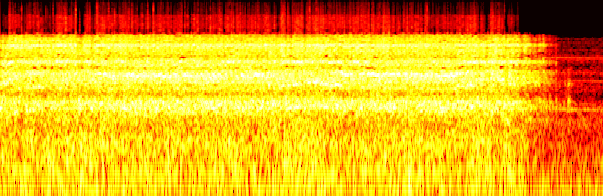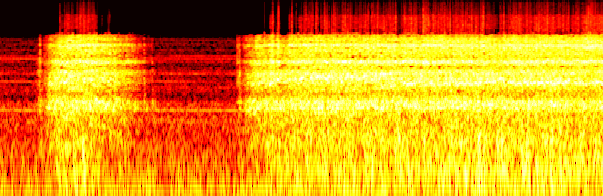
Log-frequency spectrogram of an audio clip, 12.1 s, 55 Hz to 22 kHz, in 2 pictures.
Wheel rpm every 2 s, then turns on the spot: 160, 210, 140, 30, 100, 220.
none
